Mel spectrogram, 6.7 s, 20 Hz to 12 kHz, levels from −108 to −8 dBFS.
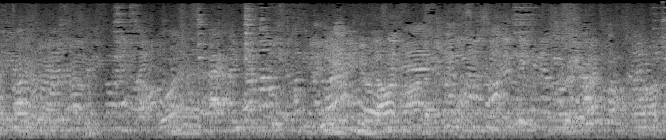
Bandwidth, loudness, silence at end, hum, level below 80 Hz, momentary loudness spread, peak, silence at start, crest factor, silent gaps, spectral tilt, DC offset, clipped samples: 12 kHz; -33 LUFS; 0 s; none; -78 dBFS; 6 LU; -18 dBFS; 0 s; 16 dB; none; -3 dB/octave; under 0.1%; under 0.1%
